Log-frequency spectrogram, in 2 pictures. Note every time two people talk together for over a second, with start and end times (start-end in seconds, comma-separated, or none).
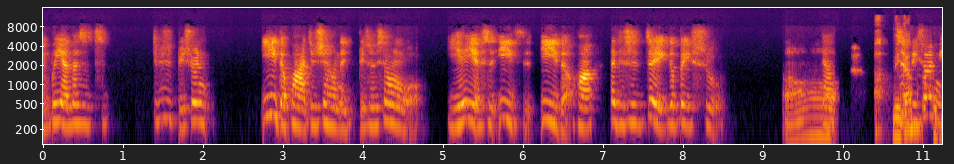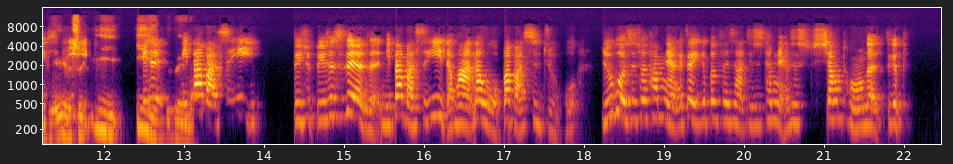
10.6-13.1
